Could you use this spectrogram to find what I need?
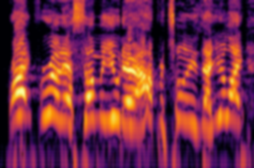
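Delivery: high, loud shouted sermon; preaching at full force. Acted. Speaker calling out the crowd's excuses, shouting high. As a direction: preach it hard at them.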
